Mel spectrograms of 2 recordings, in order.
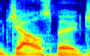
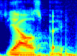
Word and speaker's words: Jarlsberg: Like, people, whenever you're at a supermarket, people go, oh, I'll have some Jarlsberg cheese. It's like, give me a break. That's not how it's pronounced. Jarlsberg, the J is silent.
